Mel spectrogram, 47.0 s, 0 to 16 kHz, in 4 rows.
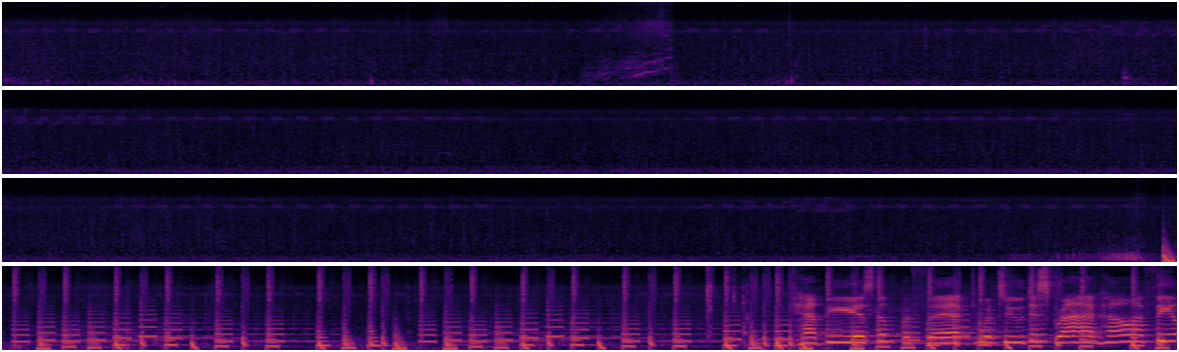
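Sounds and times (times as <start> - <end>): insects trilling: 0.0 - 35.6
rain hissing: 0.0 - 47.0.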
